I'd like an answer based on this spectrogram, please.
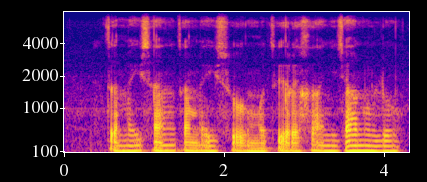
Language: Tswana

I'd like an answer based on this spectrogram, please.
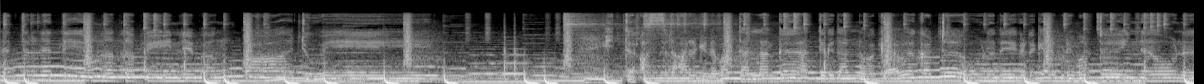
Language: Indonesian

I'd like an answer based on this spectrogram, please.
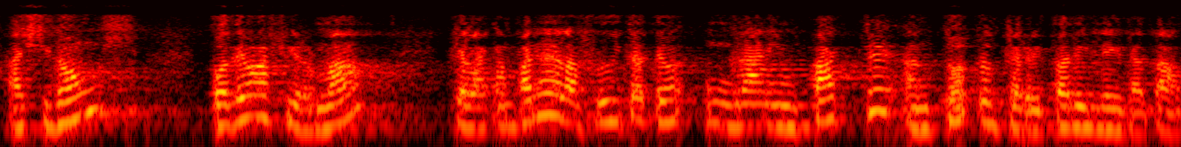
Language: Catalan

